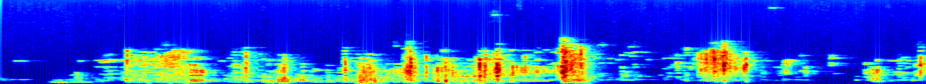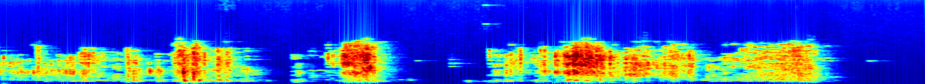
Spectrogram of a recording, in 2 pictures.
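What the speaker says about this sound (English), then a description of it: "in order to get a proper color test, you must first unwrap the sample" A wrapped sample being unwrapped produces close, crinkly crushing and tearing bursts that come in irregular clusters separated by brief pauses.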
